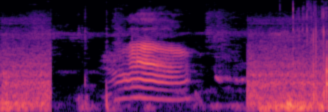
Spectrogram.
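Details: A single long, level kitten meow, clear and tonal, bracketed by loud Bengali speech before and after.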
